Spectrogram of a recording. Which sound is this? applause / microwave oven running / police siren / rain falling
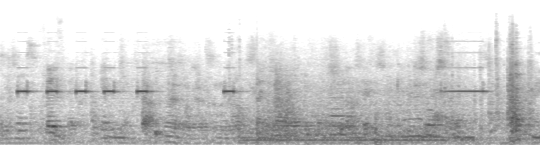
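microwave oven running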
